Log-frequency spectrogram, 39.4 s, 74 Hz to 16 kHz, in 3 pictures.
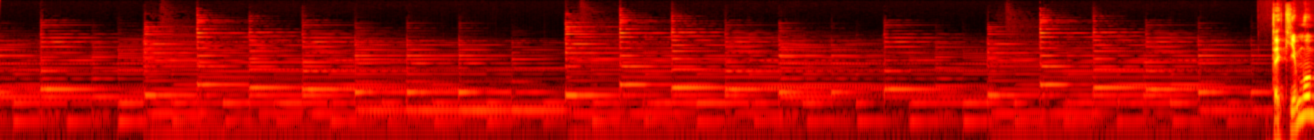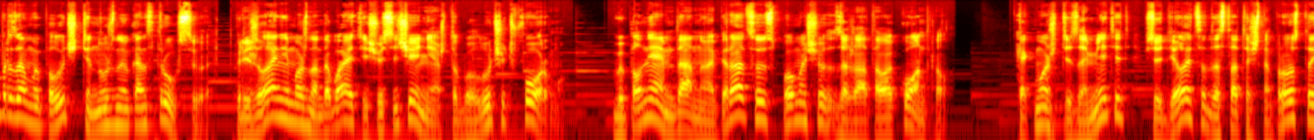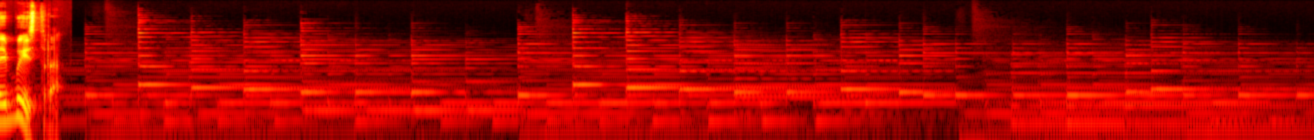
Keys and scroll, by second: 2.5 f, 5.4 f, 15.3 f, 16.2 f, 19.0 f, 21.8 f, 22.5 alt+f, 25.6 f, 26.5 f, 26.9 f, 27.4 alt+f, 29.7 f, 30.1 f, 31.9 f, 34.2 f.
